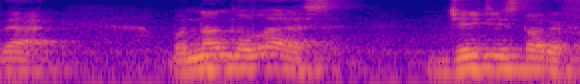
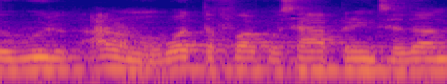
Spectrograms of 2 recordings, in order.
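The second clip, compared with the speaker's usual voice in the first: ordinary delivery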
